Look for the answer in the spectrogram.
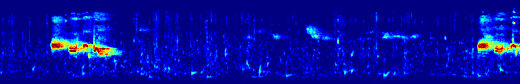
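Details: A wild male sooty-headed bulbul calling to a female gives two loud, bubbly whistled phrases about four seconds apart, with faint chirps of other birds in between.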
